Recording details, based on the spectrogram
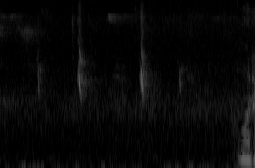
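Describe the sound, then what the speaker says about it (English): Outdoors on public land during an early-season squirrel hunt, an unidentified bird gives several short, faint chirps spaced through the moment, with a brief louder rustle at the end. "What kind of bird that is? It's pretty."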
